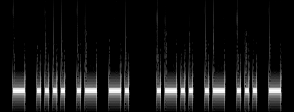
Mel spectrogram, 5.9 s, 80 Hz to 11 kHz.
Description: Morse code, heard as a keyed tone, about 16 wpm, 700 Hz. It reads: THAN LAST
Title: Sentences from Top 1000 Words - Review Part 5 - 15wpm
